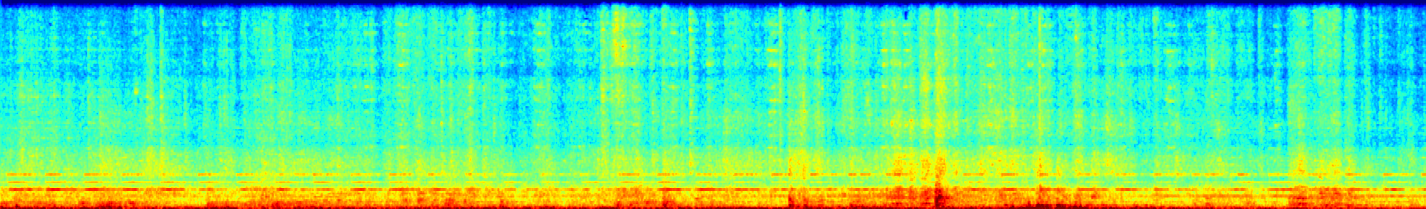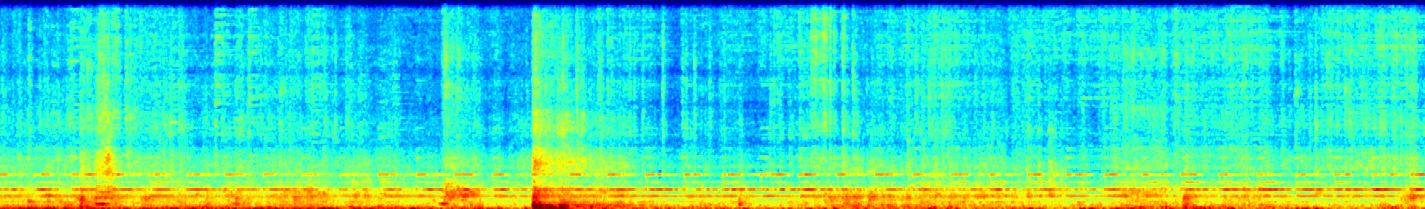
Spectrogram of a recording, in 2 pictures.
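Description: Covered hopper cars of a grain train rolling past, a continuous rumble of steel wheels on rail with scattered clicks over the rail joints, under thin steady high-pitched tones. A single sharp clank sounds about two-thirds of the way through.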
